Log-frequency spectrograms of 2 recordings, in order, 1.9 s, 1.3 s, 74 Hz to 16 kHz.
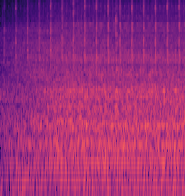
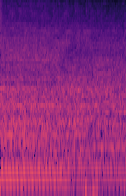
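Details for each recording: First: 2015 Jeep Grand Cherokee, 3.6L Pentastar, 75,000 miles, at idle: light quick tick about three a second over a steady idle, louder on the microphone than in person; worn rocker arms and camshaft, replaced with new rocker arms and one camshaft. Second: Jeep Grand Cherokee 3.6 L Pentastar after rocker arm and camshaft replacement: a short, steady, even idle with only a faint injector patter; the previous ticking noise is gone.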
